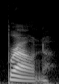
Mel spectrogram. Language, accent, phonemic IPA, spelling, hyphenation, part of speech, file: English, US, /ˈbɹaʊ̯n/, brown, brown, noun / adjective / verb, En-us-brown.ogg
- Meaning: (noun) 1. A colour like that of chocolate or coffee 2. One of the colour balls used in snooker, with a value of 4 points 3. Black tar heroin 4. A copper coin 5. A brown horse or other animal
